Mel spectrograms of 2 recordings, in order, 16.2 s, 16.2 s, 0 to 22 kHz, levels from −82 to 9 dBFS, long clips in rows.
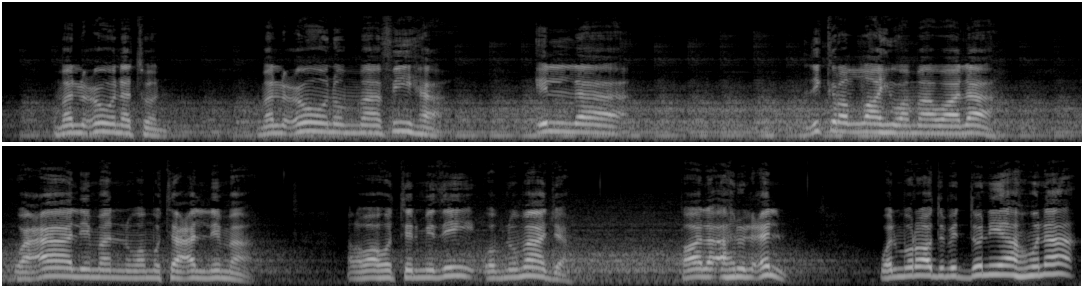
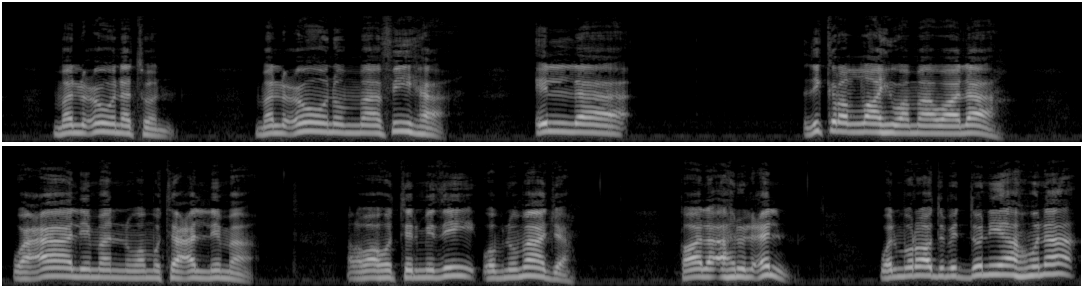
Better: second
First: machinery noise; noticeable; throughout; 15 dB below the speech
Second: none

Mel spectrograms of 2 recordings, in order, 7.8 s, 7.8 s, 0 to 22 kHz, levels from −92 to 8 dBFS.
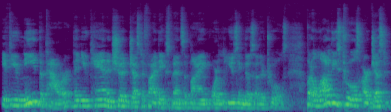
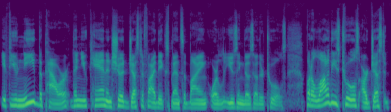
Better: second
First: room echo; slight; dies away in 0.4 s // off-mic speech; far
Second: none

